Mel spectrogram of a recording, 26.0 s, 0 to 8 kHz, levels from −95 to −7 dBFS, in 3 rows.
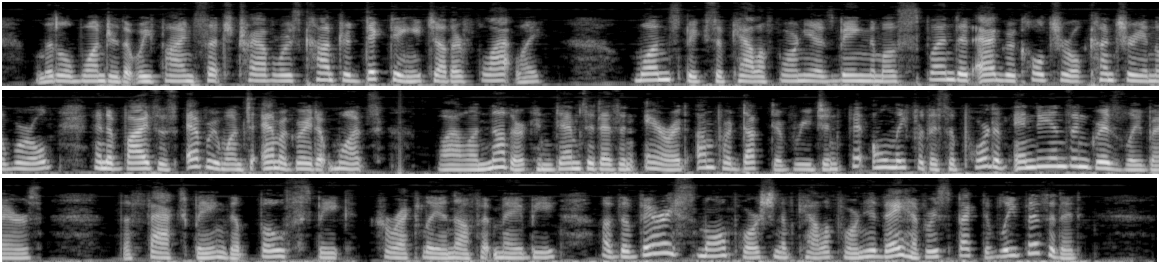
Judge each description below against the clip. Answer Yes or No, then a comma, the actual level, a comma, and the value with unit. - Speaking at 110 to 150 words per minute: No, average, 170 wpm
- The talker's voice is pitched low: No, high, 195 Hz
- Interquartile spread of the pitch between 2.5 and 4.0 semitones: Yes, average, 3.6 semitones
